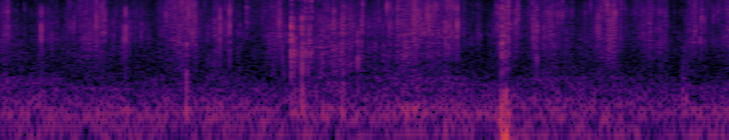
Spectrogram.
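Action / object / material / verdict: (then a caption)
scrape / plastic bubble packaging sleeve / plastic / none. An empty, clear, flexible plastic bubble-textured packaging sleeve is held in one hand and scratched and squeezed with long nails. The result is a steady stream of bright, dense crinkling and crackling, with quick sharp ticks and faint pops scattered throughout.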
